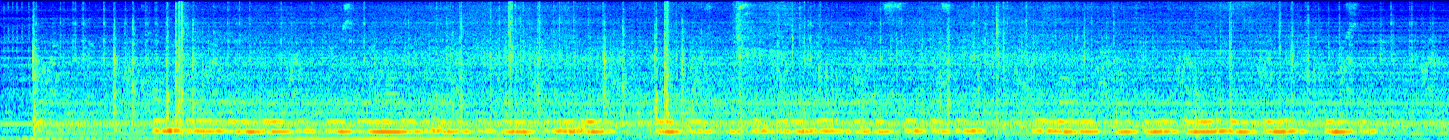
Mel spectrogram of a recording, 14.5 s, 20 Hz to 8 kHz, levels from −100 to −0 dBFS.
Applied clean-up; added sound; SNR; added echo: none; Printer; 6 dB; reverberation time 0.5 s.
